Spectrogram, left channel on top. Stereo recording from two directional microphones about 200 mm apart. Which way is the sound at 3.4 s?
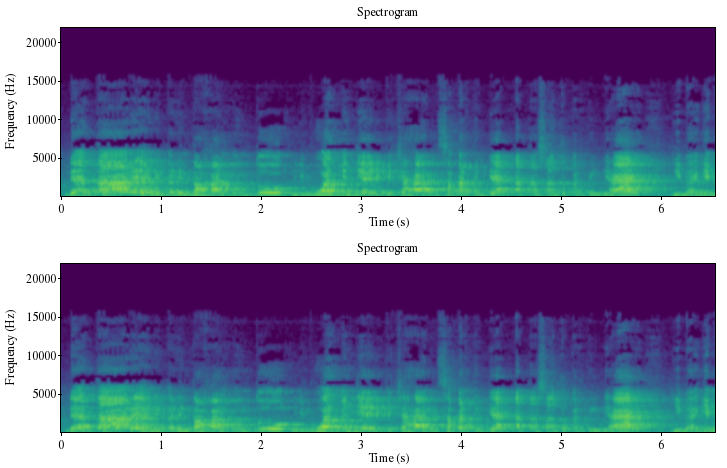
20° right (ahead or behind).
